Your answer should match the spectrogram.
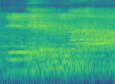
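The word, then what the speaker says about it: إِنَّا: Inna a'tainaka al-kautsar fasholli li rabbika wanhar inna syani'aka huwal abtar. Ini bacanya inna panjangnya mad apa? Mad tadi. Ya, jadi panjang ya, jangan pendek.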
